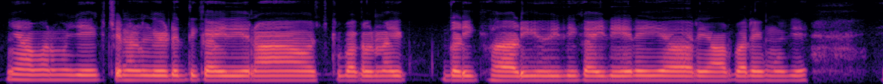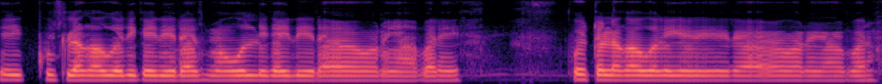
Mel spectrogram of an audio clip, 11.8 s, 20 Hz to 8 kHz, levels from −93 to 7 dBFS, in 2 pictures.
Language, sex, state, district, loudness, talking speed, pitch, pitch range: Hindi, male, Chhattisgarh, Rajnandgaon, -24 LUFS, 275 wpm, 165 Hz, 160-170 Hz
